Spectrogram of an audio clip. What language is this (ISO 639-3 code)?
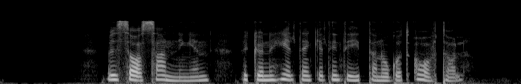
swe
